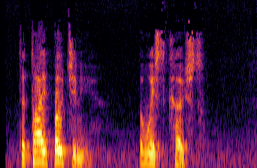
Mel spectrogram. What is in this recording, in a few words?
te tai poutini, maori words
